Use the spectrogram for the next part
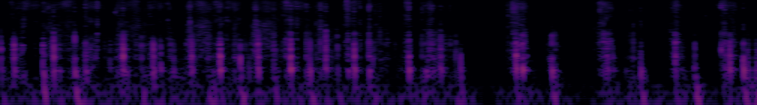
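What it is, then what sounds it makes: Paperback book tapped with fingertips. Fingertips tap the card cover of a Penguin Classics paperback book in a quick, uneven run of soft, dull, papery taps. Each tap is short and dies away almost at once, with a muted low-mid thud.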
